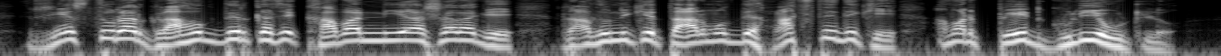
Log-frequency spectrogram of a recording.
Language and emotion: Bengali, disgusted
